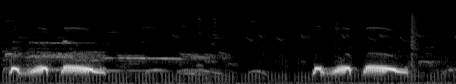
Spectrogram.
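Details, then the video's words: Spotted dove kept as a calling lure for wild doves, giving loud phrases of two quick arched coos and a longer falling coo, with softer fainter coos from another dove between phrases. "Chim Cu Gáy Mồi Gáy Gọi Thúc Kích Bổi Mới"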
